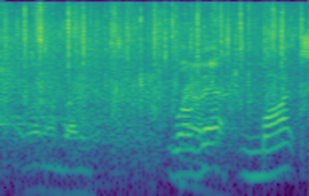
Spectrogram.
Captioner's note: cheering, applause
